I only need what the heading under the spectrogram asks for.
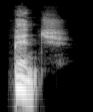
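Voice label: "bench", Australian English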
